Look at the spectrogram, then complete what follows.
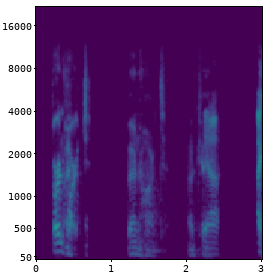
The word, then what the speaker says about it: Bernhardt: it does it's like do i pronounce the t or do i not you do burn heart burn heart okay yeah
